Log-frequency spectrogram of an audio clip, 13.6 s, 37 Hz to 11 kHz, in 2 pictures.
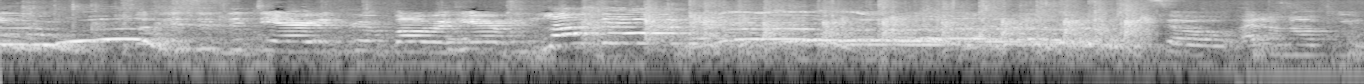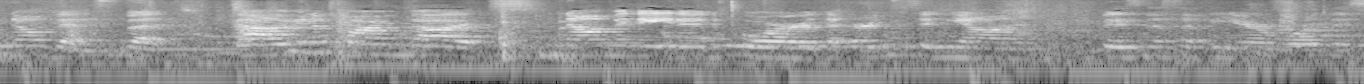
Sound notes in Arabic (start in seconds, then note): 2.9 تصفيق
